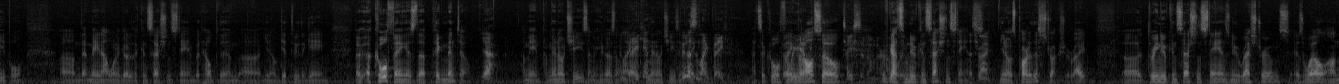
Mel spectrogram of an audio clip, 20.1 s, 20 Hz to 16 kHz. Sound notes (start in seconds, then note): 11.7 mumbles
